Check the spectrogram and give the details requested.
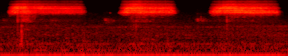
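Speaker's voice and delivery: soft drawn-out hissing; quiet breathy snake hiss. A narrator's reading. Snake hisses.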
